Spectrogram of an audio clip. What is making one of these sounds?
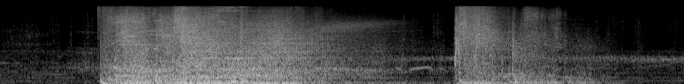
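A magic spell bursts with a loud roaring whoosh.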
